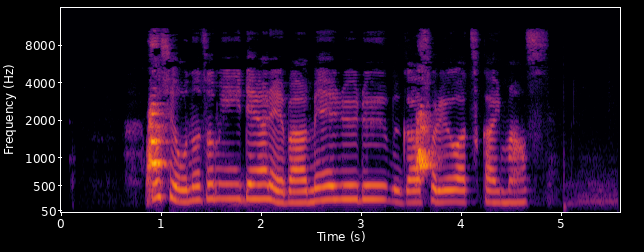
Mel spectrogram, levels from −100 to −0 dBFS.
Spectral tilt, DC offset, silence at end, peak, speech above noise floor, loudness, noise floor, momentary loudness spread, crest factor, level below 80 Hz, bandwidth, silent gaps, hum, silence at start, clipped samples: -4.5 dB/octave; under 0.1%; 0.85 s; -10 dBFS; 43 dB; -32 LUFS; -76 dBFS; 15 LU; 24 dB; under -90 dBFS; 11 kHz; none; none; 0.85 s; under 0.1%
